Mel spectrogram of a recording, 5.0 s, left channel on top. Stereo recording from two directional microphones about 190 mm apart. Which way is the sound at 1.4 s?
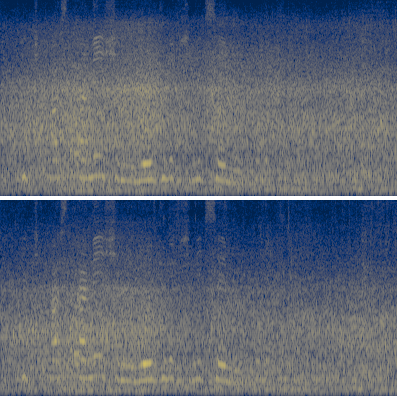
30° right (ahead or behind).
